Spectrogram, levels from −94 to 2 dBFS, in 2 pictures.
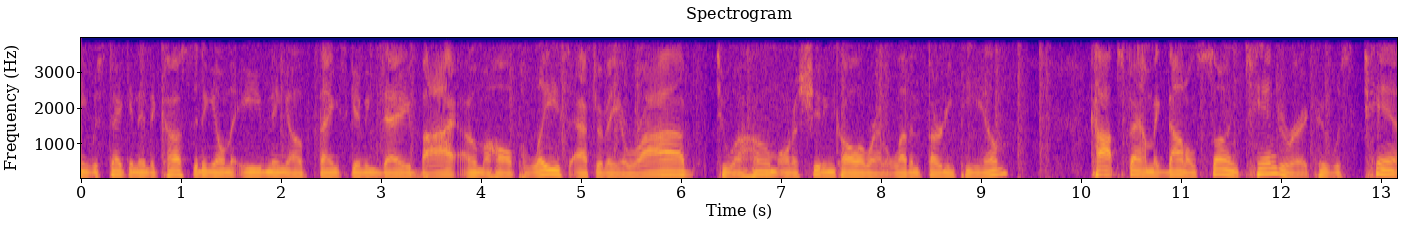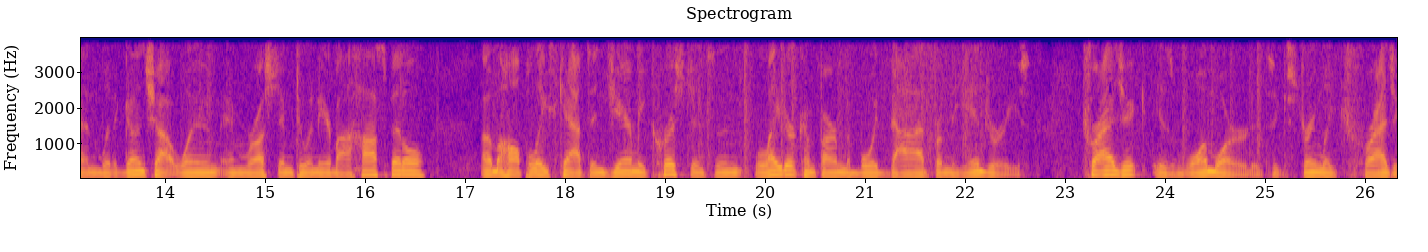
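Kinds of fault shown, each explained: Clock slip clicks: Faint, evenly spaced ticks run through the whole clip from about 0.18 s, roughly one every 0.15 s. That's likely two unsynchronised clocks drifting apart, around 150 ppm, so a single sample gets dropped or repeated each time the error reaches a full sample.
Comfort noise in place of the background: In the pauses at 6.26, 9.48, 9.7 to 10.1, 12.76, 16.74 to 17.16 and 22.76 to 23.18 s, the real room background gives way to a flat, featureless hiss, about 1 to 8 dB quieter. That's likely discontinuous transmission swapping in synthetic noise while nothing is being sent.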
